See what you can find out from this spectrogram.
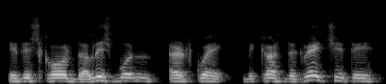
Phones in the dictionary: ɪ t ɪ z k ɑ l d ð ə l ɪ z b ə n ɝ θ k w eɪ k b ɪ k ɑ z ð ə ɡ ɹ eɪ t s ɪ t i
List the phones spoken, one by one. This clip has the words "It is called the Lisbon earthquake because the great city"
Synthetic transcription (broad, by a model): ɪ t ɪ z k ɑ l d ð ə l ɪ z b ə n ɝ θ k w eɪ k b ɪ k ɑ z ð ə ɡ ɹ eɪ t s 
